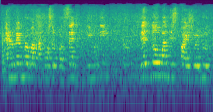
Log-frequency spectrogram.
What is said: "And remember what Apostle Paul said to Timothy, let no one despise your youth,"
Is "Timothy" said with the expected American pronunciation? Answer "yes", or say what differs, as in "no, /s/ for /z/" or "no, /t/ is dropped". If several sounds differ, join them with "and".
no, /t/ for /θ/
